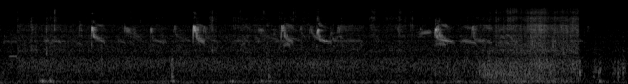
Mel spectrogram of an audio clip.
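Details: Bearded reedling flock in autumn at Flamingo Lake, Shirvan National Park, Azerbaijan, 8 November 2013: short, high, pinging calls that bend downward, given singly at uneven intervals about a second apart over soft background hiss.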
